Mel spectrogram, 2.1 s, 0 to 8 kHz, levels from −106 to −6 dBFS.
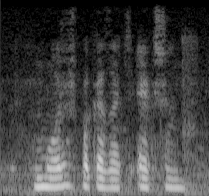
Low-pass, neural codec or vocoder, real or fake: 7.2 kHz; none; real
